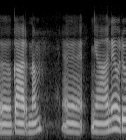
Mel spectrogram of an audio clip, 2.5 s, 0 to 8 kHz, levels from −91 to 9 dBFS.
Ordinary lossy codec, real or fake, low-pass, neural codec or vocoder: none; real; 7.2 kHz; none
